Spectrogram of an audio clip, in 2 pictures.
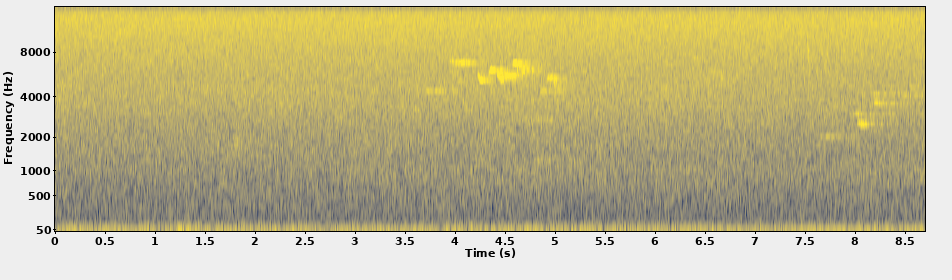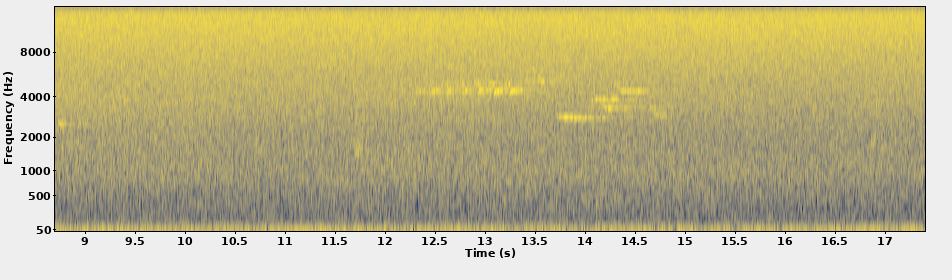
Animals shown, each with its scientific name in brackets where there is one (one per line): Brown Creeper (Certhia americana)
Hermit Thrush (Catharus guttatus)
Yellow-rumped Warbler (Setophaga coronata)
